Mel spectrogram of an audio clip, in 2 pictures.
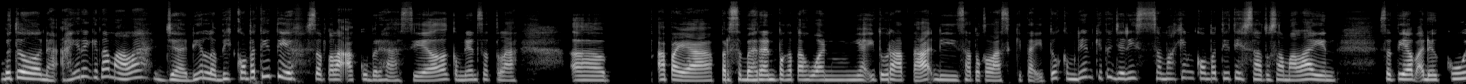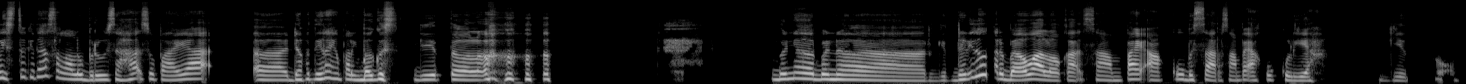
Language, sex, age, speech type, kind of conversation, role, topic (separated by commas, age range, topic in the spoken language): Indonesian, female, 30-34, conversation, podcast, guest, Apa pengalaman belajar yang paling berkesan buat kamu?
